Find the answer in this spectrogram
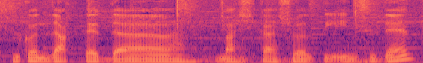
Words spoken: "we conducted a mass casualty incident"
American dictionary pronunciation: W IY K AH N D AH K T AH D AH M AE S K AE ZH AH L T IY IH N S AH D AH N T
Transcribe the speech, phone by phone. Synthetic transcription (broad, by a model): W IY K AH N D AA K T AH D AH M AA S K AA S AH L T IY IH N S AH D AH N T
